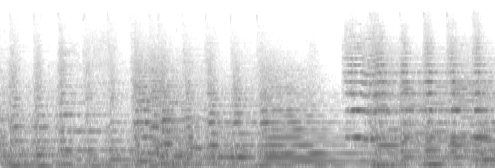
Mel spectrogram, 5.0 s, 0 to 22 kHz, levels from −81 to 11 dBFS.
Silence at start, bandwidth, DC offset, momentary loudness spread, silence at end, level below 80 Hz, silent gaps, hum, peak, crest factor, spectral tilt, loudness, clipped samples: 0 s; 16.5 kHz; under 0.1%; 6 LU; 0 s; -44 dBFS; none; none; -16 dBFS; 14 dB; -5.5 dB/octave; -31 LUFS; under 0.1%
